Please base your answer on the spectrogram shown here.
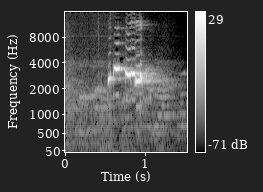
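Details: Sooty-headed bulbul singing actively: one short, bubbly phrase of bright chirped notes rising and falling, lasting under a second, with silence before and after.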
